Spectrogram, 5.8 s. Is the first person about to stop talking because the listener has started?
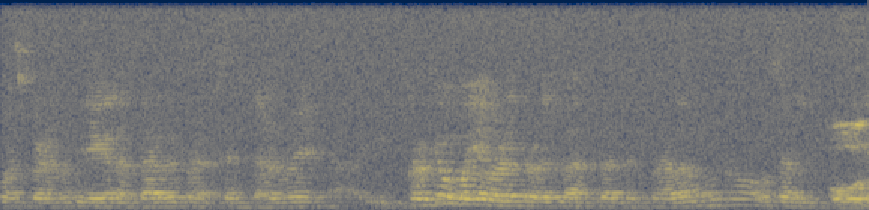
Yes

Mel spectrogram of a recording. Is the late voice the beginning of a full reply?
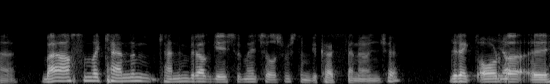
No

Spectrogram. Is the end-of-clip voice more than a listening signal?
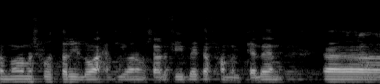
Yes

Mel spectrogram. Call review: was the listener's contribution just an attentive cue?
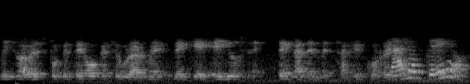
No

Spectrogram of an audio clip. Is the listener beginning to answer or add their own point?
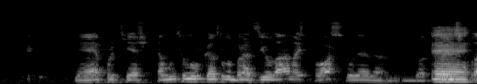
No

